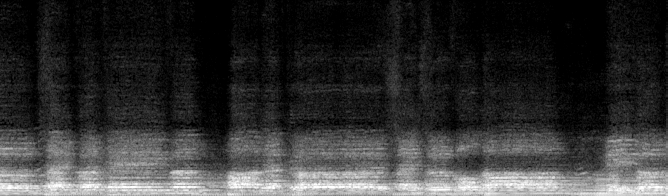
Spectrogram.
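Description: Male voice choir singing in harmony, with short breaths between phrases.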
